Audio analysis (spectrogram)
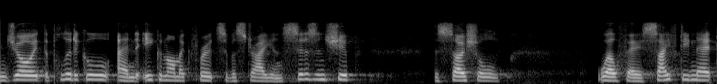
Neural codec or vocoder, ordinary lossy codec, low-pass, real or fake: codec, 16 kHz, 0.9 kbps, LongCat-Audio-Codec; Opus, 24 kbps; 7.2 kHz; fake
